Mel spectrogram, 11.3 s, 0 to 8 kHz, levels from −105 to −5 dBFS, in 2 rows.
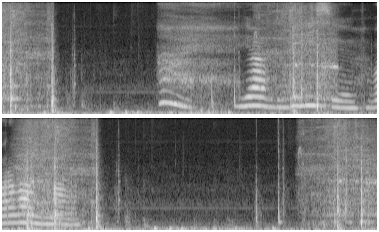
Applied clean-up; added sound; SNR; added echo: none; Drawer open or close; 0 dB; none.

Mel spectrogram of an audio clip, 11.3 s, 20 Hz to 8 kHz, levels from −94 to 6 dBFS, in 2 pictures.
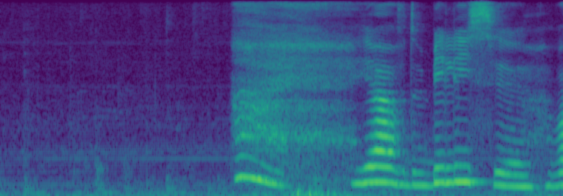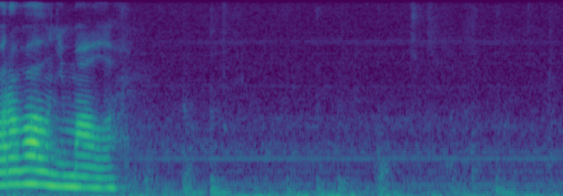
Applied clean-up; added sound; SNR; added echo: none; none; none; none.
